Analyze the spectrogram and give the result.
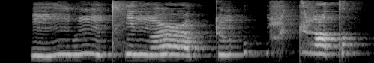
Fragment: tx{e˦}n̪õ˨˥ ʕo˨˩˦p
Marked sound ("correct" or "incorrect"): correct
